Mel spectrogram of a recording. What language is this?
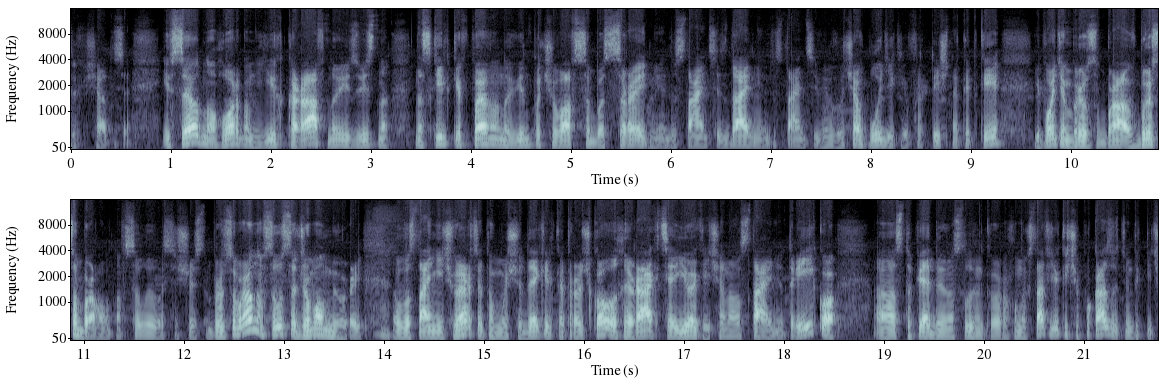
Ukrainian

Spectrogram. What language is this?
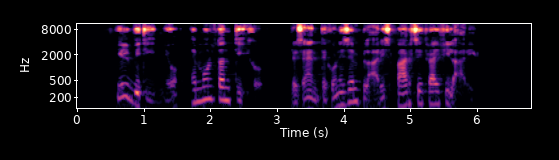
Italian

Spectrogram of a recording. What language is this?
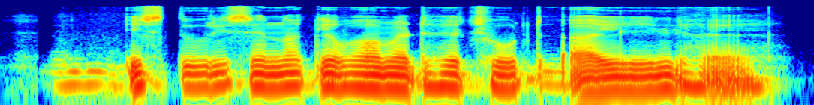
Magahi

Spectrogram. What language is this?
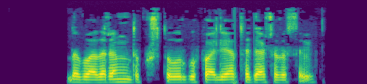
Pashto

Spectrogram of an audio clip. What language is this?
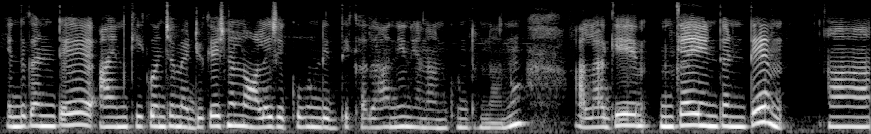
Telugu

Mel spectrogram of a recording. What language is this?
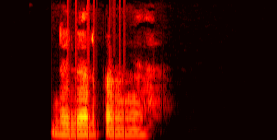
Kati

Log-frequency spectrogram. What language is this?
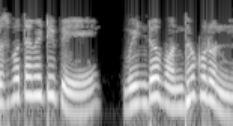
Bangla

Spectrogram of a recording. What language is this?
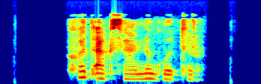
Adyghe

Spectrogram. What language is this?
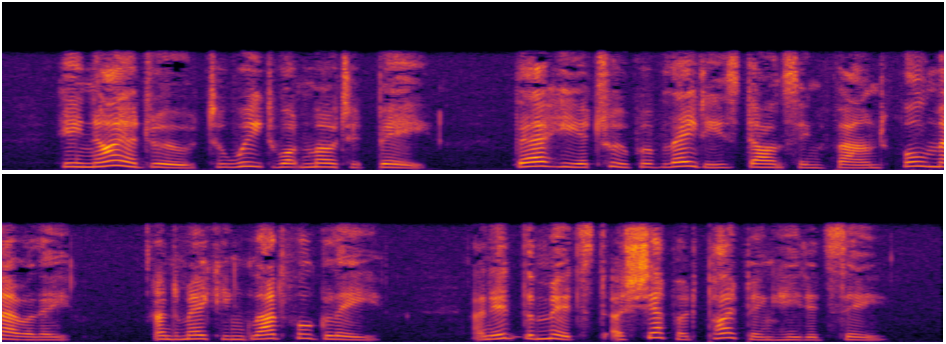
English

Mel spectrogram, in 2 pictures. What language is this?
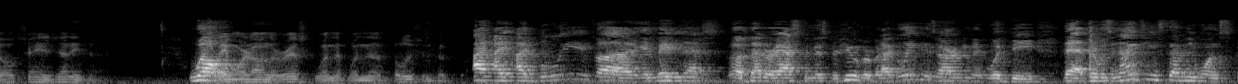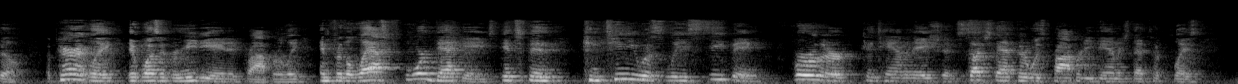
English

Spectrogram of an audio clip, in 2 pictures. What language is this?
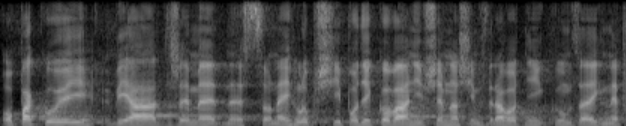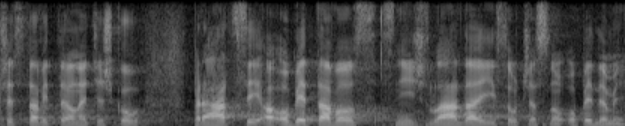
Czech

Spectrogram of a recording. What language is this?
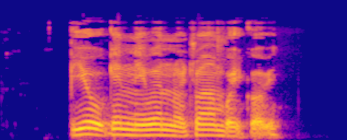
Matsés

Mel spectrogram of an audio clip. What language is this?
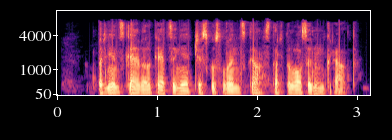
Czech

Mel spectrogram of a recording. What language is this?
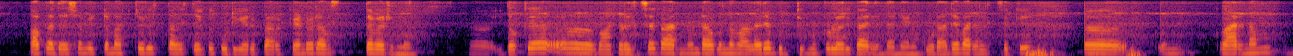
Malayalam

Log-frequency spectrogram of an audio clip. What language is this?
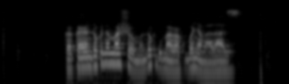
Taita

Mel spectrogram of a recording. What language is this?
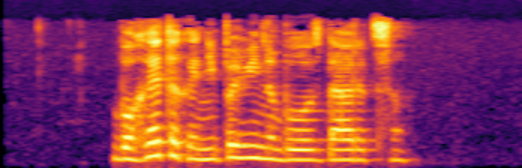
Belarusian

